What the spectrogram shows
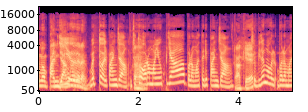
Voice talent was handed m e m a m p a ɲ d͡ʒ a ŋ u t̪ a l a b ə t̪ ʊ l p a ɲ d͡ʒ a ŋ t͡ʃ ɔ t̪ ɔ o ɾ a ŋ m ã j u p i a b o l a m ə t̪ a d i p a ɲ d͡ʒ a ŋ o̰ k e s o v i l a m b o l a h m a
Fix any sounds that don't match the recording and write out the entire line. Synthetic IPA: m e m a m p a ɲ d͡ʒ a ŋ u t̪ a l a b ə t̪ ʊ l p a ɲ d͡ʒ a ŋ t͡ʃ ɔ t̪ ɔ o ɾ a ŋ m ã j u p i a b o l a m a t̪ a d i p a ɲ d͡ʒ a ŋ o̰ k e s o b i l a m b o l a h m a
